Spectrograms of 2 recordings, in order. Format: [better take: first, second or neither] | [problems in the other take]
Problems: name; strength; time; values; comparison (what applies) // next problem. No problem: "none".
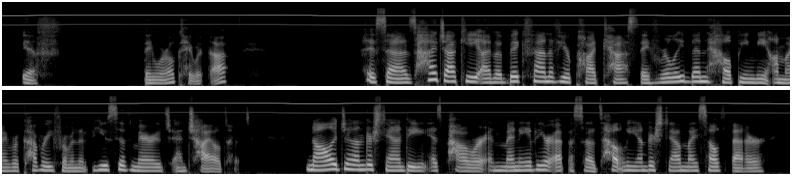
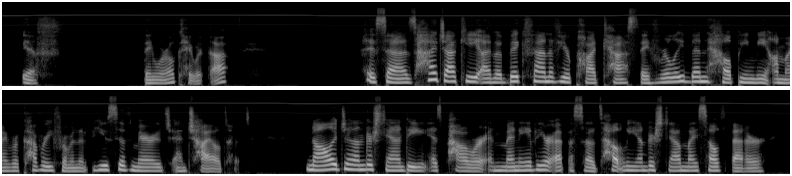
second | high-pitched whine; loud; throughout; 11.5 kHz, 9 dB below the speech; faint in the second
